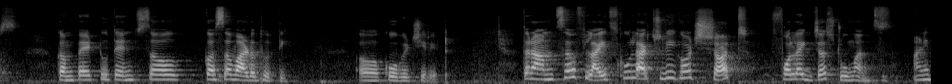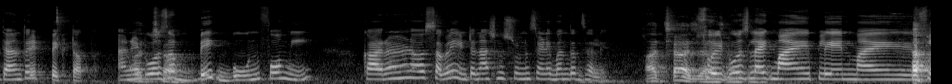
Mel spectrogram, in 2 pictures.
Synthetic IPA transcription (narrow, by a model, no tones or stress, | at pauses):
s | kəmpɛɾɖ̚ʈut̪ãnt͡səkəsəʋaɽət̪ɦot̪iː | əkoʋiɖt͡ɕiːɾḛʈ | t̪əɾamt͡səflajʈskuːlæk̚t͡ɕuəliɡɔʈʃɔʈfɔɾlajk̚d͡ʑəsʈːuːmə̃nt̪s | aɽ̃it̪jãnənt̪əɾɪʈ̚pɪkʈəp | ɛ̃ɳiʈʋɔzəbɪɡbũːnfɔɾmiː | kaɾəɳsəɡɭeɪɳʈəɾnæɕnəlsʈuɖə̃ɳʈsjaɽ̃ibənd̪ʱət̪̚d͡zʱalẽ | ət͡ɕʰasoiʈʋɔzlajkmajplenmaj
